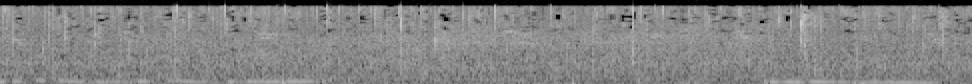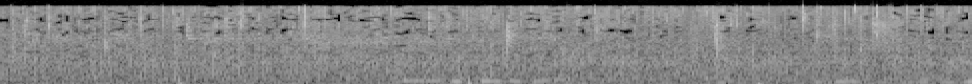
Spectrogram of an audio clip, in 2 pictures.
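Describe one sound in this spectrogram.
A record plays slow, mellow music on a turntable.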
